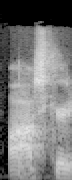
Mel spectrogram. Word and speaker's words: Oscar: Oscar J, spelled J-A-Y, Oscar, just like how you'd spell it the American way, O-S-C-A-R.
